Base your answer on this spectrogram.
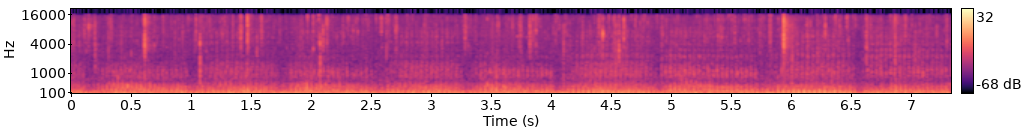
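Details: Deep rhythmic purring from a cat, the rumble pulsing roughly every second and a half with its breathing, layered with crisp fireplace crackles and occasional louder pops.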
